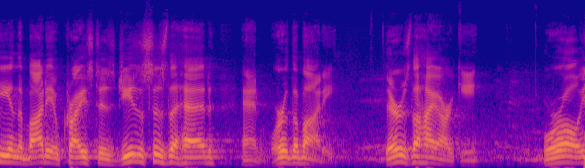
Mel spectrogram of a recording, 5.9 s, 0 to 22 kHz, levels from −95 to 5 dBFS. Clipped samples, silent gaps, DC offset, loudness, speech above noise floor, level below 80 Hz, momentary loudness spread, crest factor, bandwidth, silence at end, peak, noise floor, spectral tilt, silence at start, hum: under 0.1%; none; under 0.1%; -29 LUFS; 24 dB; -76 dBFS; 13 LU; 18 dB; 14 kHz; 0 s; -12 dBFS; -53 dBFS; -5 dB/octave; 0 s; none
